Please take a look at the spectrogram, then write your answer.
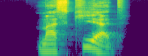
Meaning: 1. past participle of maskieren 2. inflection of maskieren: third-person singular present 3. inflection of maskieren: second-person plural present 4. inflection of maskieren: plural imperative
- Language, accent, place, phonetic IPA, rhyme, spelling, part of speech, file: German, Germany, Berlin, [masˈkiːɐ̯t], -iːɐ̯t, maskiert, adjective / verb, De-maskiert.ogg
